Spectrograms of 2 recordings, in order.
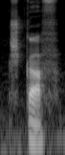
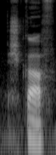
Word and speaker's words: шкаф: Шкаф, шкаф, шкаф.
